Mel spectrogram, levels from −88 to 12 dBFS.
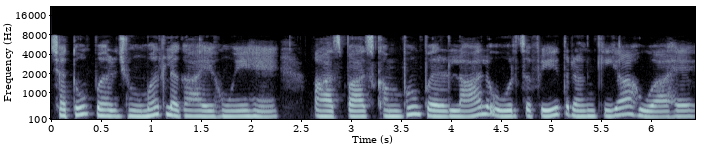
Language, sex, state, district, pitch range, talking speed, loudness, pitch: Hindi, female, Chhattisgarh, Sukma, 190-215 Hz, 160 wpm, -16 LUFS, 195 Hz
